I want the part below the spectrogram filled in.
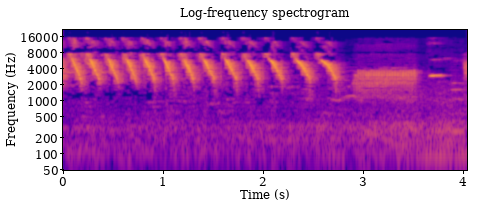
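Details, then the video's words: Male canary song of about twelve rhythmic downward-sweeping notes, roughly four per second, followed by a flat buzzy trill and a brief clear whistled note. "Male Canary (bird singing)"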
